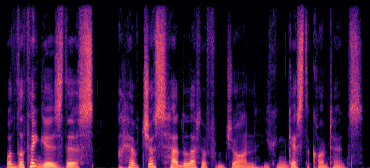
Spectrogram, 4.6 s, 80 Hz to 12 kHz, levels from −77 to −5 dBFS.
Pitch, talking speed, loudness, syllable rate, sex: 130 Hz, 235 wpm, -21 LUFS, 4.9 syllables/s, male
